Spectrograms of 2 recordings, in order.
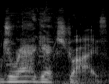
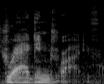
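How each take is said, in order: First: The middle is said as a separate letter X. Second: The middle is blended in, sounding like dragon. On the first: The speaker calls it wrong. "I keep calling it Drag X Drive" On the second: The speaker calls it right. "the official pronunciation is Dragon Drive"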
